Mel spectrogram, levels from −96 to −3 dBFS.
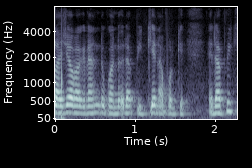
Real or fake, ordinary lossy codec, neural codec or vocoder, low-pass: real; none; none; none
